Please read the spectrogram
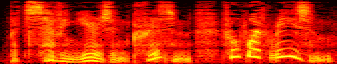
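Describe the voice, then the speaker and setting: A man's voice: a little high, huge pitch swings, normal speed, a bit bright, slightly rough, no room sound, muffled recording, exaggerated voice. A man playing an inquisitive, kindly woman visitor in an audiobook, questioning frankly. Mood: probing. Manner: questioning, frank, easily startled.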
